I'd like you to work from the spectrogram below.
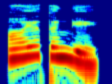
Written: ಆಯತಂಗೆಯ್

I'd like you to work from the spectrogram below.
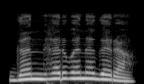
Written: ಗಂಧರ್ವನಗರ

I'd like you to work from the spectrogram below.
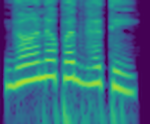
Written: ಗಾನಪದ್ಧತಿ

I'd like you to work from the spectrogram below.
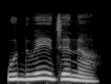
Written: ಉದ್ವೇಜನ

